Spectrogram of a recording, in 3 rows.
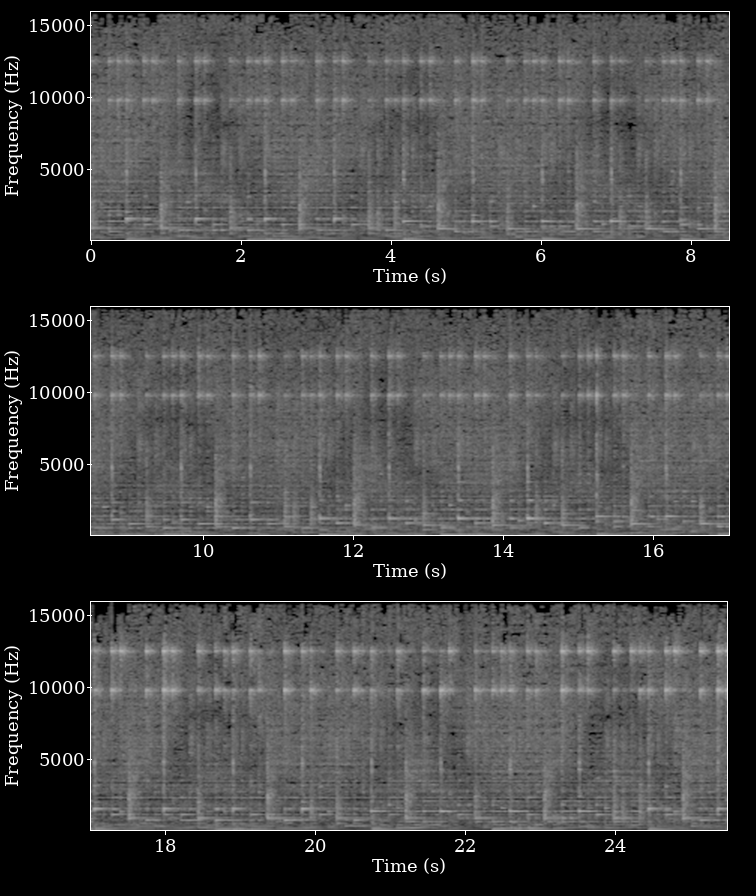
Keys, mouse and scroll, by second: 3.7 click, 6.8 click, 8.1 click, 9.8 click, 13.5 click, 17.0 click, 23.1 click.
